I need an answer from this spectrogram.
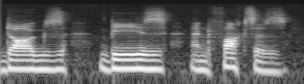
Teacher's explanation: we actually pronounce them with a zed sound in english also plurals like when there's more than one of something we use the s in the spelling but many of them have a zed sound · These are all spelled with S, but we actually pronounce them with a Z sound in English.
